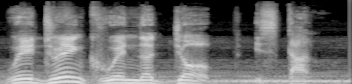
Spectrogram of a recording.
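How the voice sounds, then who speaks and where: An actor playing a proud, brooding exiled archer with a Japanese accent, stern and formal, in a fantasy video game. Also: male voice, mid-range voice, very animated, takes it slowly. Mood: solemn. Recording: voice over loud music.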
